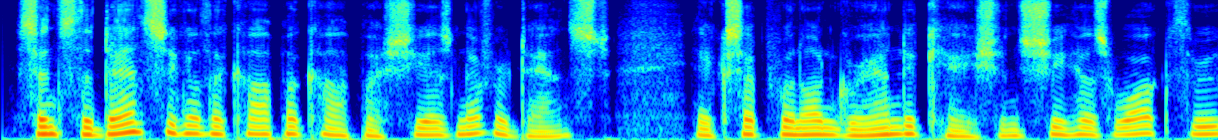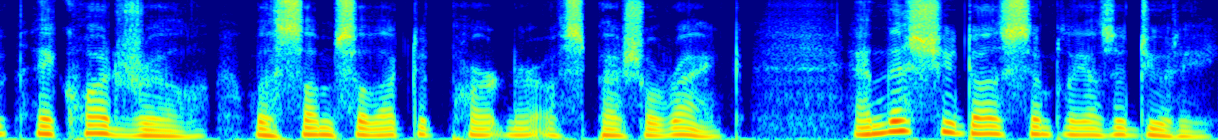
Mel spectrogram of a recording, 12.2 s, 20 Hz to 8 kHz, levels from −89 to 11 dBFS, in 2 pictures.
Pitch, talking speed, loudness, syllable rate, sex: 140 Hz, 180 wpm, -19 LUFS, 5.1 syllables/s, male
